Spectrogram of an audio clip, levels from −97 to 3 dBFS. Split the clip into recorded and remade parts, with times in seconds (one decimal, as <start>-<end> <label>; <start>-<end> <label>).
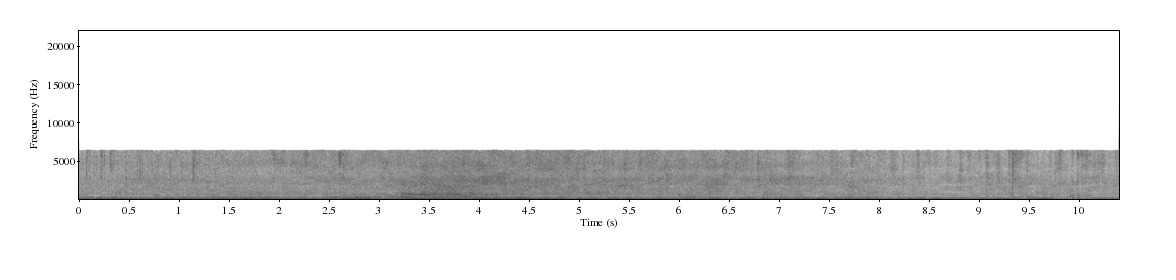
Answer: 0.0-1.4 recorded; 1.4-10.4 remade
